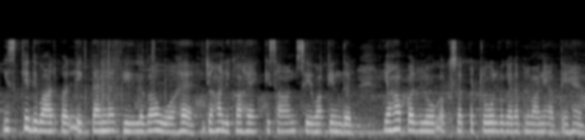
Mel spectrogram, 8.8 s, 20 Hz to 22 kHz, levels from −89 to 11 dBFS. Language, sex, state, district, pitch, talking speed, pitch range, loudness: Hindi, female, Punjab, Fazilka, 205 Hz, 165 wpm, 195-215 Hz, -19 LUFS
